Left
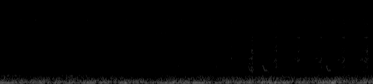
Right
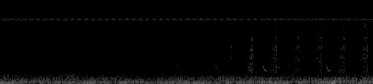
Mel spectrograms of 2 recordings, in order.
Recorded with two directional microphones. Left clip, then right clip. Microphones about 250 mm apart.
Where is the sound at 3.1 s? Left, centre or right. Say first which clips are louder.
Right 4 dB; right.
